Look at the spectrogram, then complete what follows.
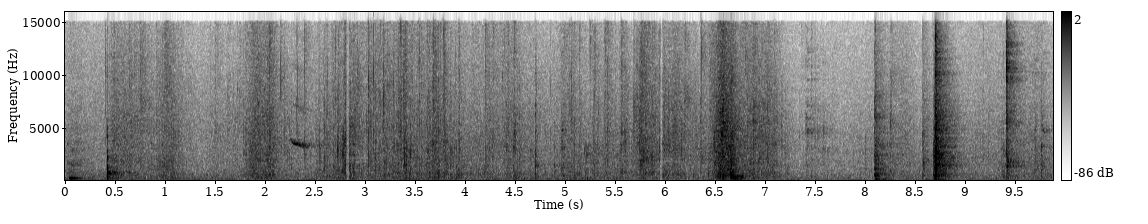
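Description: Handling noises of a delivered package being fetched: rustling with a few sharp knocks and clicks, one just after the start and a cluster in the last few seconds, the loudest near the end.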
